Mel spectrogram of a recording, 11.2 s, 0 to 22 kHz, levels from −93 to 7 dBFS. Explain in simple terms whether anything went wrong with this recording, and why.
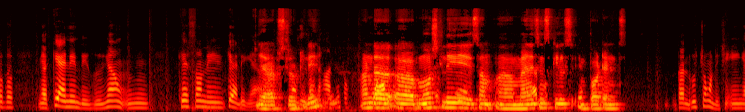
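Speech suppressed in double talk, at 4.19–4.47, 4.89–5.2, 5.72–5.93, 6.12–6.91, 7.89–8.19 and 8.36–8.87 s: the voice keeps dipping or cutting out in pieces, most deeply around 6.1–6.9 s. Likely both sides spoke together, and the echo canceller muted this talker along with the echo.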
